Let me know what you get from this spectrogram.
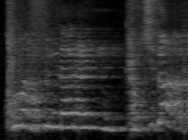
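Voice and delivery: high, loud, hammed-up thanks; mock joyful shout. King answers God's death call, hammed-up joyful shout.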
